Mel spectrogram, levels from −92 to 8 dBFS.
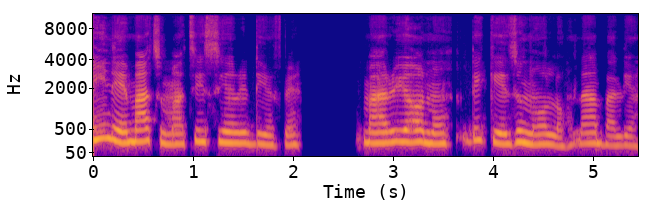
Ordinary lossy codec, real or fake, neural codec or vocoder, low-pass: none; fake; vocoder, 22.05 kHz, 80 mel bands, Vocos; none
